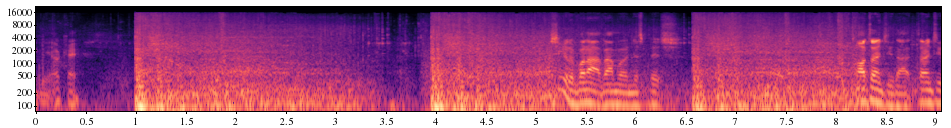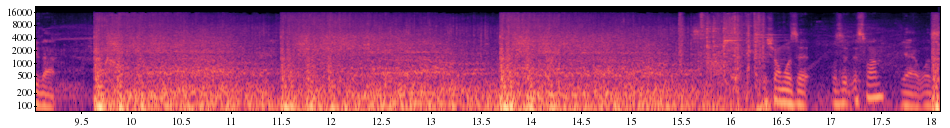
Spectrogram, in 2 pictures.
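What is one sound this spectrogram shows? A fire weapon roars and crackles in bursts.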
